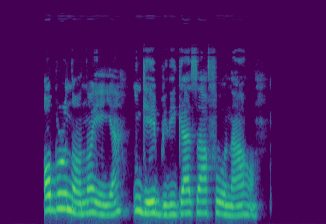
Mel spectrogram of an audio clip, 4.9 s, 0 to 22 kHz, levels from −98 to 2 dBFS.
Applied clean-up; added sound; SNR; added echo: none; none; none; none.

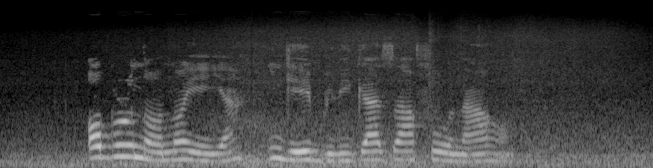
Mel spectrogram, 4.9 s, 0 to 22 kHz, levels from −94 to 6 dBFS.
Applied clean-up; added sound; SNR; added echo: none; Waves, surf / Wind; 11 dB; none.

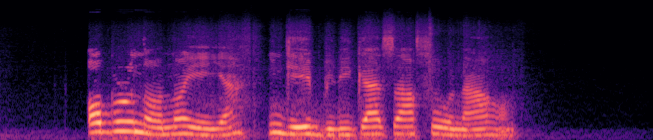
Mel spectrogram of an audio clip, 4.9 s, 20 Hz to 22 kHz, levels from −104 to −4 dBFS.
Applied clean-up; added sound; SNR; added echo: neural mask model RNNoise.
